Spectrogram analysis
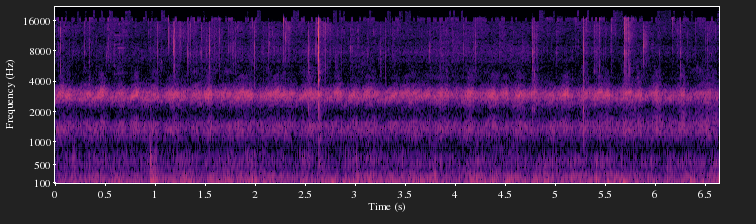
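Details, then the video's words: Frogs calling in a dense, steady chorus, a continuous two-toned trilling hum without pauses, with sharp crackles and pops of burning firewood scattered throughout. "자연의소리 장작타는소리=개구리소리"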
